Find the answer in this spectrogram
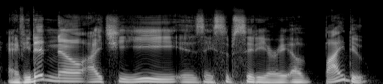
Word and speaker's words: iQIYI: iQIYI. iQIYI.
